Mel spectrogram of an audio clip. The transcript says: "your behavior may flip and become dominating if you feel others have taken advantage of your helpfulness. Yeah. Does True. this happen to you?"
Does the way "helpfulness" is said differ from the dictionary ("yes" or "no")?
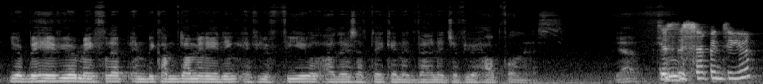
no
